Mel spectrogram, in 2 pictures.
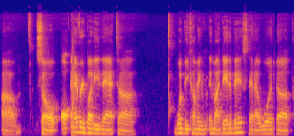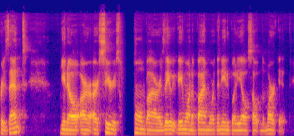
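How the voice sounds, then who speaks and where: A man from Wisconsin with a Midwestern accent, talking through a sales pitch in a halting, agreeable way, repeating words as he goes. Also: steady tone. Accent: American Upper Midwest. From Wisconsin, United States. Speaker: real estate seller pitching to a homeowner. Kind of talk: conversational phone sales call.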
